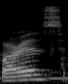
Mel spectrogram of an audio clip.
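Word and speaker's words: Soares: is awesome and sue I think it's pronounced Juarez s OU a re s and you can find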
